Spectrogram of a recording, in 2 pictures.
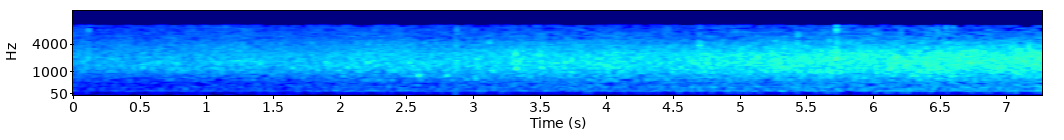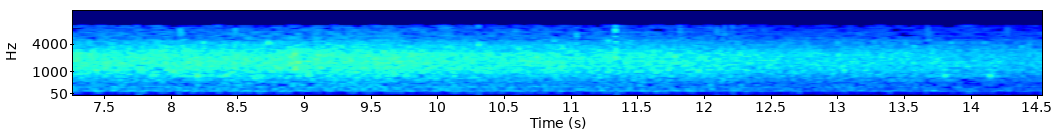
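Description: Steady rain pours down in a dense, continuous hiss, with the patter of drops on surfaces filling the background evenly throughout, no voices present.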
